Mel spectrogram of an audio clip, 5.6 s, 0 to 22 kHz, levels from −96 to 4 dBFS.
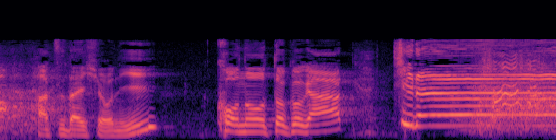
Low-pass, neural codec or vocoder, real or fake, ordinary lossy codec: none; none; real; none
